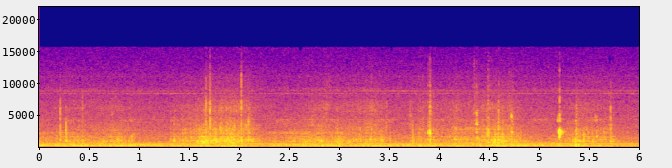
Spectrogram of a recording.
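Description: Small electric motor of a rotating display turntable running with a steady hum, with a few faint ticks.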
